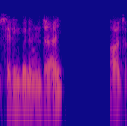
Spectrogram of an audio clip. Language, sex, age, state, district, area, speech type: Nepali, male, 30-45, West Bengal, Darjeeling, rural, conversation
